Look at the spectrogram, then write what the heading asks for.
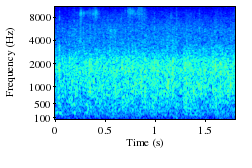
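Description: An audience claps at a memorial poetry gathering honouring Harivansh Rai Bachchan. The applause is a steady, even patter from many hands, heard alone and fairly soft at a distance.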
